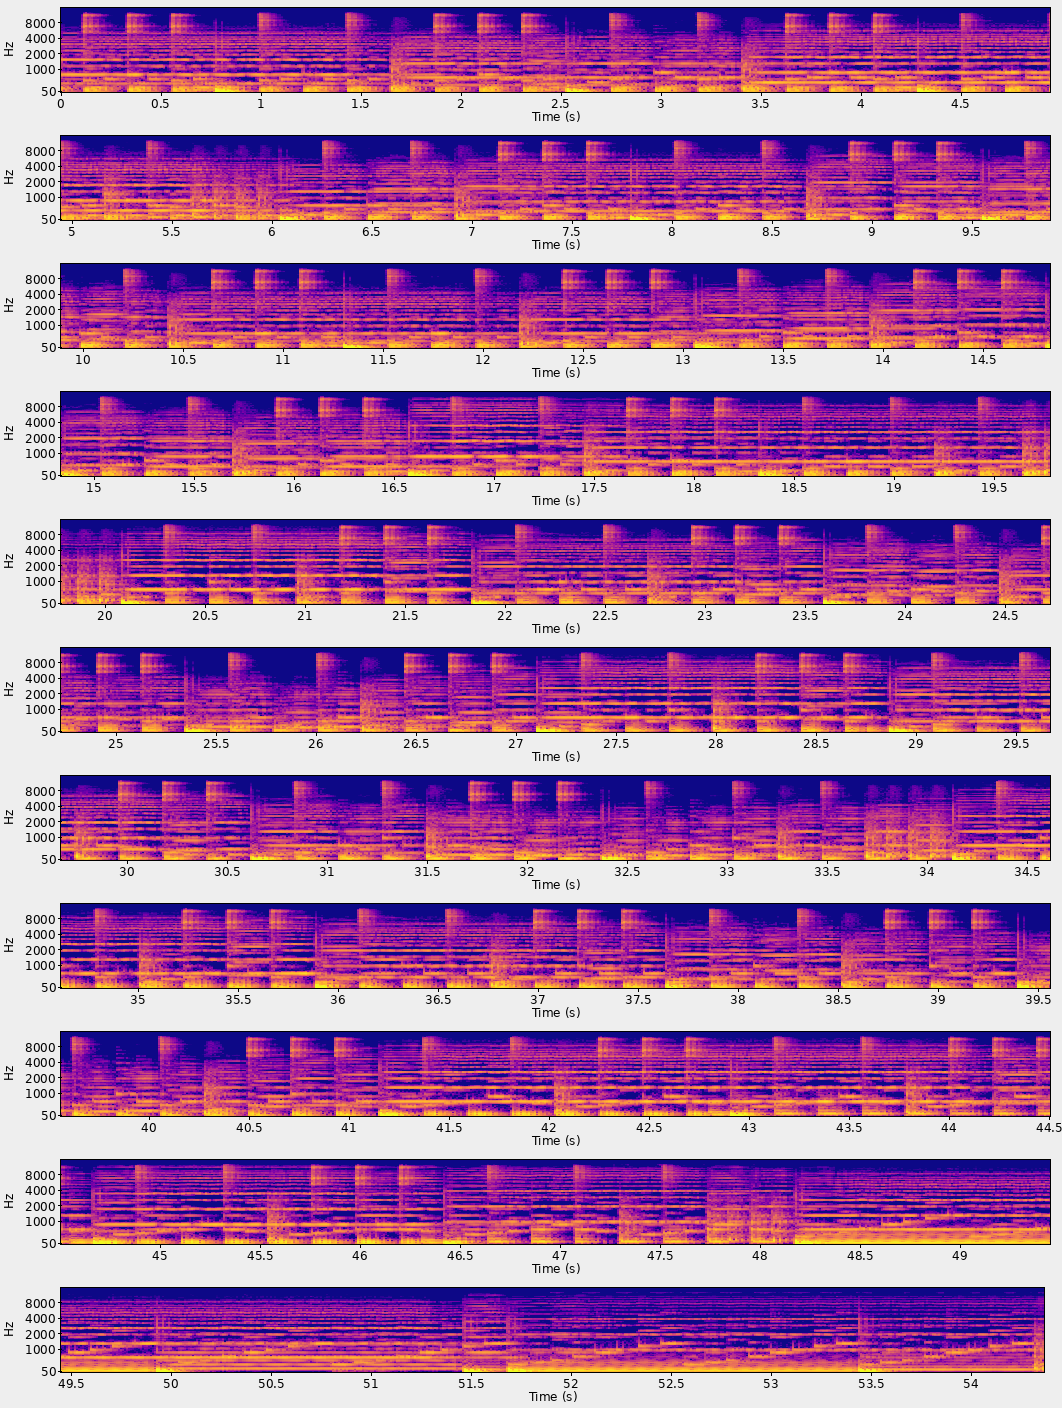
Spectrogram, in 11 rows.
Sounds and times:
Soundtrack music: 0.0 - 54.3.

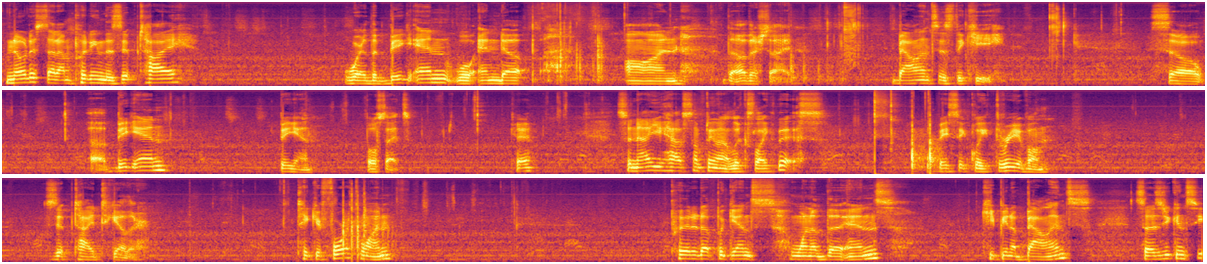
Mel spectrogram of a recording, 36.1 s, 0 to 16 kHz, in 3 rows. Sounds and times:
Speech: 0.0 - 5.3, 6.2 - 8.0, 8.9 - 10.1, 11.5 - 16.2, 17.1 - 20.6, 21.4 - 25.7, 26.3 - 28.0, 30.7 - 36.0.

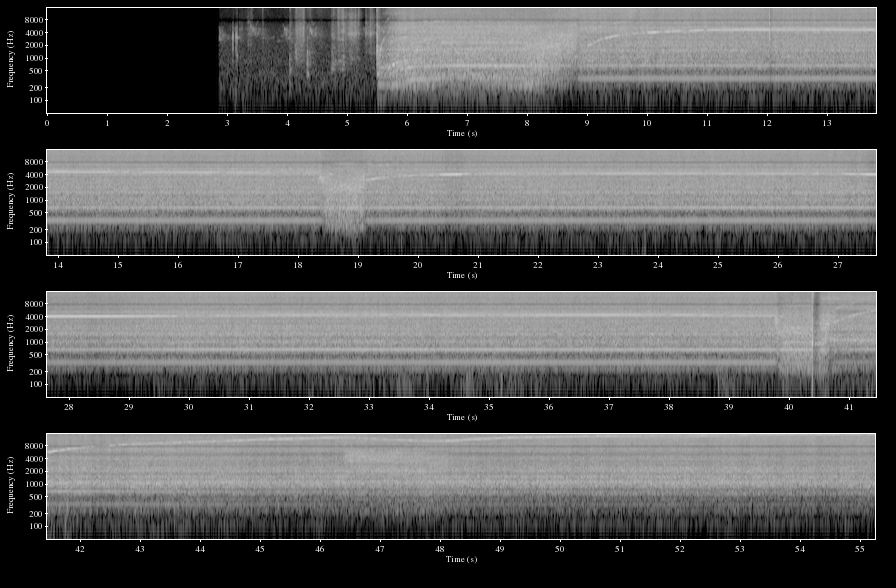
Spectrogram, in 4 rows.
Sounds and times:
Engine: 5.5 - 55.2.

